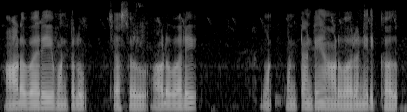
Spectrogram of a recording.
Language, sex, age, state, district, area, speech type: Telugu, male, 30-45, Andhra Pradesh, Chittoor, rural, spontaneous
